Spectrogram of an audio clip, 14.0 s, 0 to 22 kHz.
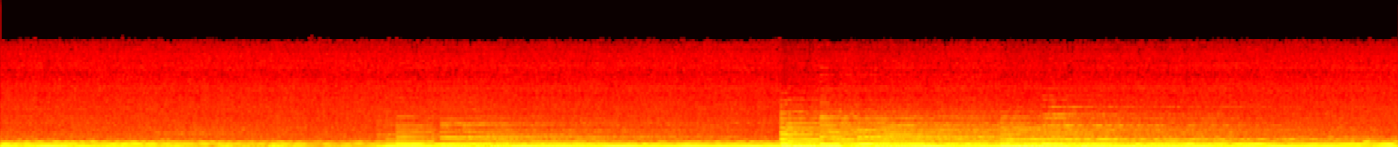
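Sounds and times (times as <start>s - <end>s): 
soft ambient chords: 0.0s - 13.9s
slide guitar notes gliding and bending: 3.7s - 13.9s.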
